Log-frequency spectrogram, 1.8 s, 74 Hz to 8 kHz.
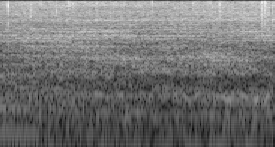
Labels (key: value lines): label: anthrophony, boat engine
recorder: SoundTrap 500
